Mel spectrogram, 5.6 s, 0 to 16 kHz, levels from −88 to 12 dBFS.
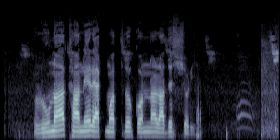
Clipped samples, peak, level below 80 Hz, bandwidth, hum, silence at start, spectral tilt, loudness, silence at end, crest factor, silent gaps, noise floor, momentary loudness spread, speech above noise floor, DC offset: under 0.1%; -2 dBFS; -64 dBFS; 8.8 kHz; none; 0.7 s; -6 dB/octave; -19 LUFS; 0.05 s; 20 dB; none; -54 dBFS; 17 LU; 35 dB; under 0.1%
